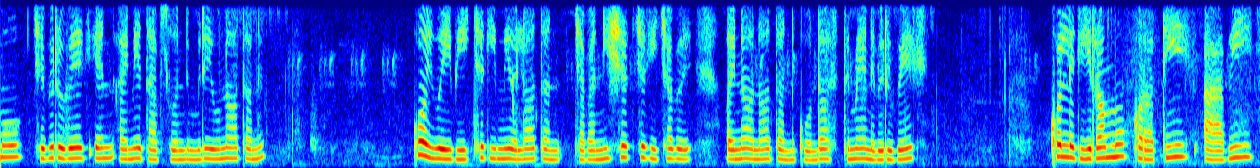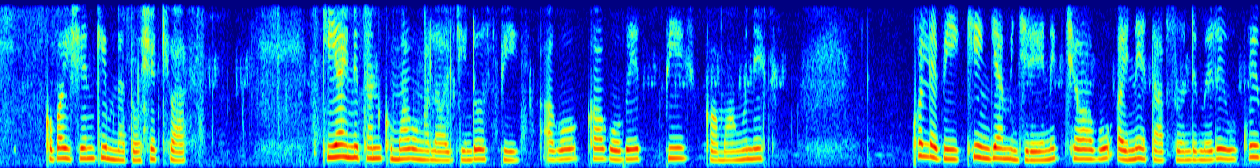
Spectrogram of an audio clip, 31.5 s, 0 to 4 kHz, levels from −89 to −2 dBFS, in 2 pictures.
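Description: Listening through the recording, nothing stood out as a technical problem at any point.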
